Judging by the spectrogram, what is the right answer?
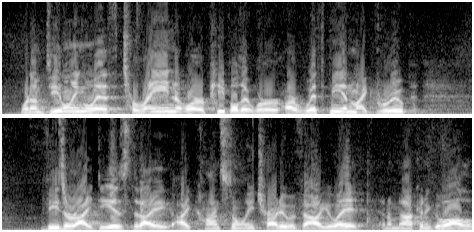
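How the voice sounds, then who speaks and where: Fairly high pitch from a male speaker, with noticeable noise in the background. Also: moderate pace. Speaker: avalanche safety presenter. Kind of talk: lecture.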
